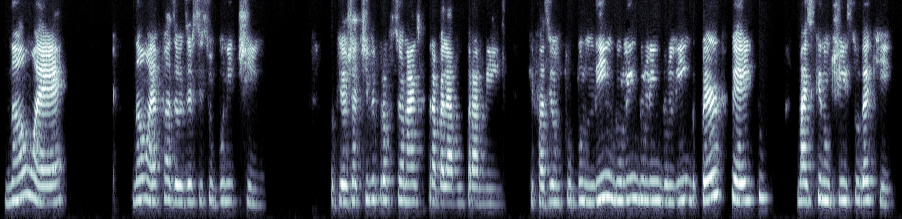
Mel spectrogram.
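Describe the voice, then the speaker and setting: A woman teaches an online class in a high voice. She is emphatic, hammers key phrases again and again and keeps asking rhetorical questions. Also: fairly even intonation, normal speed, fairly bright tone, low-quality recording. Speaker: pilates teacher and business mentor.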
